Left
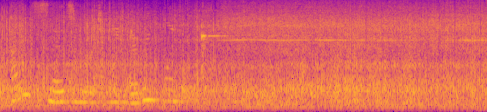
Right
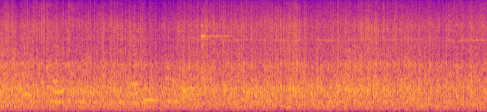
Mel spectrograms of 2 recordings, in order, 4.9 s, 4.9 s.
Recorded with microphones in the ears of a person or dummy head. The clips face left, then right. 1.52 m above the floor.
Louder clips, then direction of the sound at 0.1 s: Left 4 dB; 80° left.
